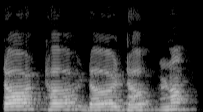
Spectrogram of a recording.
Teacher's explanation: પાંચ પાંચ વર્ણ જે છે એમાં છેલ્લો જે વર્ણ છે એને અનુનાસિક કહેવામાં આવે જેને નાકની સહાયથી બોલવામાં આવે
